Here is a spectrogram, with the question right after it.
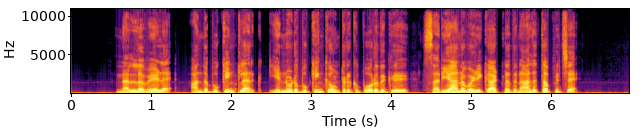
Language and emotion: Tamil, happy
